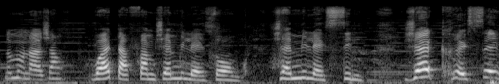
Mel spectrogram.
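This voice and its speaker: An actress playing a hairdresser who insistently and loudly demands her pay, repeating herself, in a film drama. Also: high voice, normal speed, soft background music, close to an everyday voice. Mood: angry. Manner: insistent, repetitive, loud demands.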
